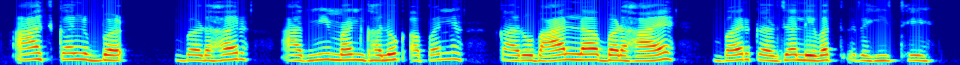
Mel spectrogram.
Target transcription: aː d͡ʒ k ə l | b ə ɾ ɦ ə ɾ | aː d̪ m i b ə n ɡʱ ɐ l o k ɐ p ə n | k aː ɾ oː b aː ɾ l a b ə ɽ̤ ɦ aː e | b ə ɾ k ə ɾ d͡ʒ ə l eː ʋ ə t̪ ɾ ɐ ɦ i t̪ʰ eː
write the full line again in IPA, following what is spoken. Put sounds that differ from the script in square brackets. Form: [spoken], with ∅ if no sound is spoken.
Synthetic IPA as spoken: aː d͡ʒ k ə l | b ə [ɽ] ɦ ə ɾ | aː d̪ m i [m] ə n ɡʱ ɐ l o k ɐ p ə n | k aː ɾ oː b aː ɾ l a b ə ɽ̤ ɦ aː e | b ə ɾ k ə ɾ d͡ʒ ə l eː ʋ ə t̪ ɾ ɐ ɦ i t̪ʰ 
